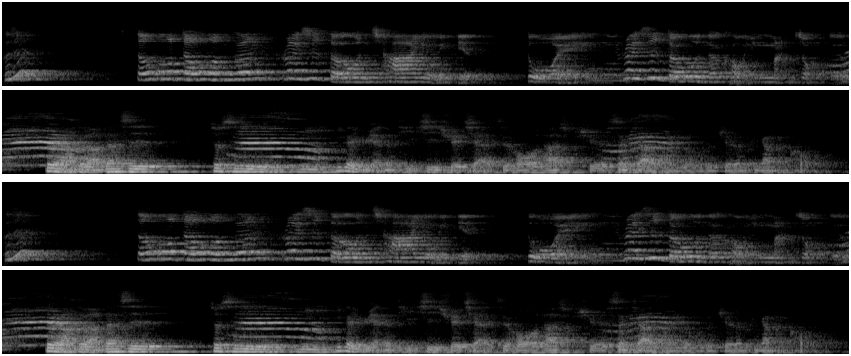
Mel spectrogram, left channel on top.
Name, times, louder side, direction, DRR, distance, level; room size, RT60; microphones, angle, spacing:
voice 1, 0.0-0.3 1.3-4.7 5.3-8.5, equal, 20° left, 0 dB, 0.9 m, -36 dB
sound 1, 8.1-9.3 10.7-11.7 14.5-15.2, left 3 dB, 55° left, 0.7 m, -33 dB
voice 2, 8.9-10.0 10.5-16.5, equal, 10° right, -1 dB, 0.3 m, -30 dB
5.1 x 4.6 x 4.7 m, 1.3 s
head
